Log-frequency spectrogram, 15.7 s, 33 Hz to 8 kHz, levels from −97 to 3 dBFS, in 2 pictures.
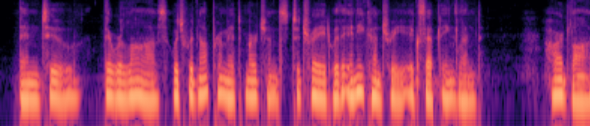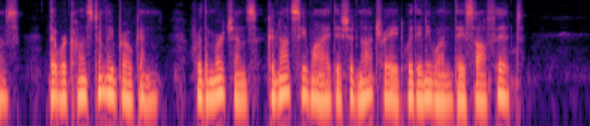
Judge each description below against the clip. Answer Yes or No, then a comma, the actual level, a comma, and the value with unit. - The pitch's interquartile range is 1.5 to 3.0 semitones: Yes, narrow, 2.6 semitones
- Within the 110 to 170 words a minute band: Yes, average, 150 wpm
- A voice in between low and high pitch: No, low, 115 Hz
